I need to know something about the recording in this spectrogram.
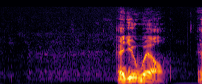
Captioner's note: audience laughs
